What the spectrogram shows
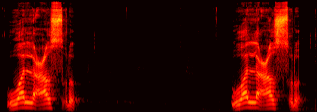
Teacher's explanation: والعصر واو پہ ہونٹ کو گول کریں گے، عین کو حلق سے ادا کریں گے، صاد کو موٹا بھی کریں گے اور سیٹی بھی نکالیں گے اس کی ادائیگی میں.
